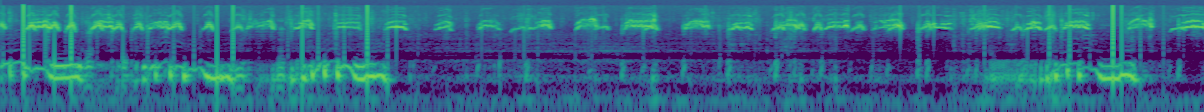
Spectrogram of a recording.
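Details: Wild intruder male pigeon at a nest box, attacking nestlings to take over the box while the parents are away: low rumbling coos in bursts at the start and end, over steady thin high-pitched peeping and background hum.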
